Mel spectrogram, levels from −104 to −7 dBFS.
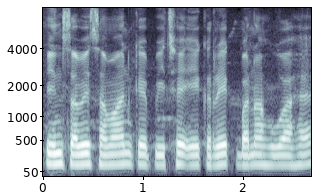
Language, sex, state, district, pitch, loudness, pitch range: Hindi, male, Jharkhand, Garhwa, 135 Hz, -14 LUFS, 130-140 Hz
